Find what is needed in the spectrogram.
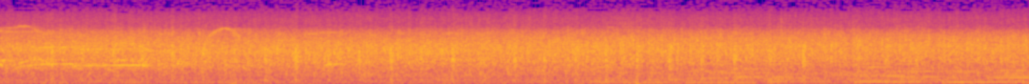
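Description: Live theatre audience applauding and cheering after a musical number ends, with a couple of whistles in the first seconds. About six seconds in, the orchestra starts playing softly under the applause.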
